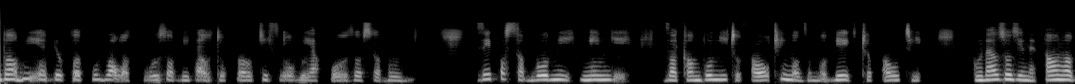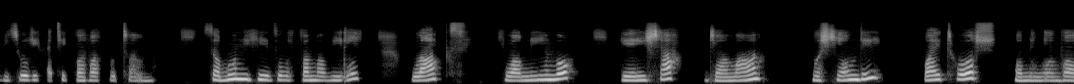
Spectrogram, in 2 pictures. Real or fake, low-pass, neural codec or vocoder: fake; 7.2 kHz; codec, 16 kHz, 0.5 kbps, FreqCodec, larger model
